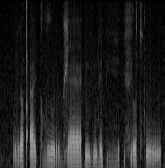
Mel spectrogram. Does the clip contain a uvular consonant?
yes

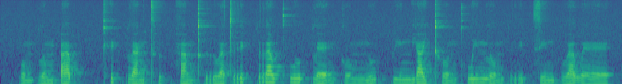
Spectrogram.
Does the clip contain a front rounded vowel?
no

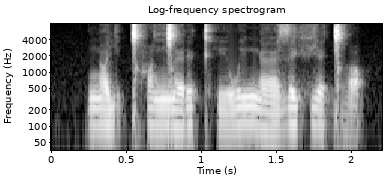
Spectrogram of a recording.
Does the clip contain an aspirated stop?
yes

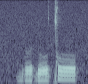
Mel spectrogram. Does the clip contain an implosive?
yes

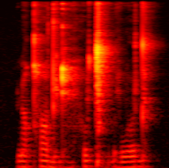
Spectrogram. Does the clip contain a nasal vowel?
no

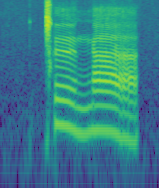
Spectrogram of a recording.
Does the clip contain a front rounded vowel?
yes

